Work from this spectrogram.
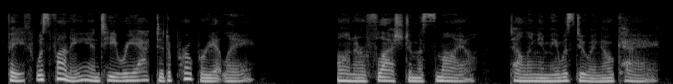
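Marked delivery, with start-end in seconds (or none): none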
